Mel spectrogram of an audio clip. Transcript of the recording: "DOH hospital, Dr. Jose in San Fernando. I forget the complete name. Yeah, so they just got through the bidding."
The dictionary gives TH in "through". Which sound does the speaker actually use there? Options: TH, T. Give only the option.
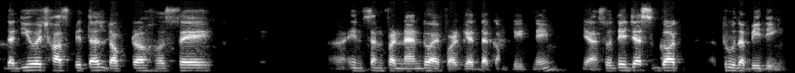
T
